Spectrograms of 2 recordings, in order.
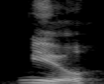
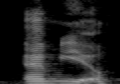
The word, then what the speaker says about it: mu: front and a tail and back and that's pronounced mu mu so it's not an m it's not a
